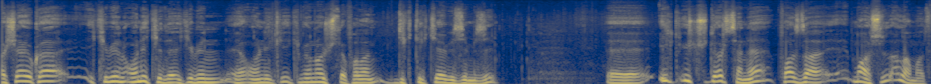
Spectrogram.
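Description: Very slow and very even in loudness, a man's high-pitched voice moves through very wide pitch swings. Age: 70s. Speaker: walnut farmer. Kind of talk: interview.

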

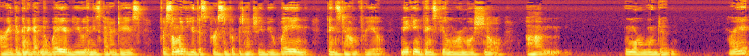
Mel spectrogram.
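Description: The tone is dark and mellow, and somewhat breathy. The speech goes at a fairly quick pace in a monotone, flat intonation. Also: man. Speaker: tarot reader. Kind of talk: casual reading to viewers. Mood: calm, reassuring. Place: home room. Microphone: earbuds.

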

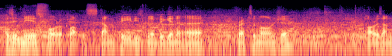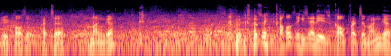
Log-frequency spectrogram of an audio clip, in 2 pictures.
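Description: Against crowd noise in the background, a man speaks at a moderate pace with ordinary pitch variation. He leaves long, frequent pauses, and the sound is dry with no echo. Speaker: family vlogger. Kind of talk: casual vlog chat. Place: station. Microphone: phone near.

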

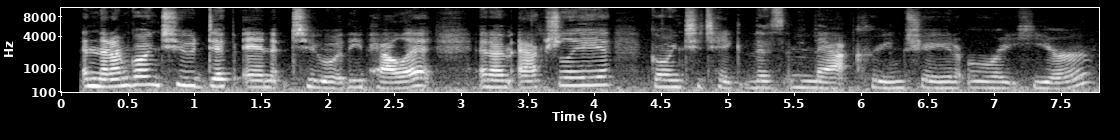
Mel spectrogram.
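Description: Noticeable background noise runs under the clip. A woman speaks with ordinary pitch variation. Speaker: beauty vlogger. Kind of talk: tutorial. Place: home room.

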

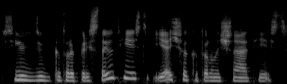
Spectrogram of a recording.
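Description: A woman speaks with lively intonation. The sound is dry, without echo, over a quiet background. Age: 30s. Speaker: psychotherapist and video blogger; video blogger. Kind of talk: personal monologue to camera. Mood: calm, reflective, personal. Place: home room. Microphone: studio mic.

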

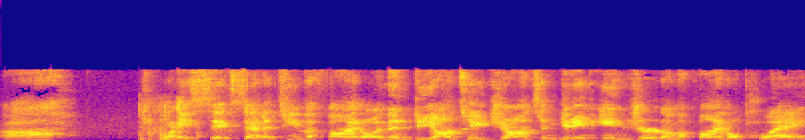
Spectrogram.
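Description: There is audible room echo and light background noise as the voice, raised and projected, moves with ordinary pitch variation. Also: man. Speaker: sports fan streamer host. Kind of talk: angry sports rant, reaction stream. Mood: frustrated, disappointed. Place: home room. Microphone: camera far.

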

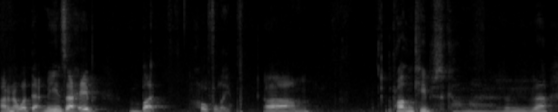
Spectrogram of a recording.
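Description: A man's fairly slow speech with long, frequent pauses and ordinary pitch variation. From US, Boston. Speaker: YouTuber. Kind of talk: live stream chat. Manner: casual, unscripted. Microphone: webcam.

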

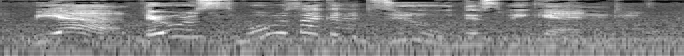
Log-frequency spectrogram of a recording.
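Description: A woman talks at a fairly slow pace. Loud background noise is heard behind her. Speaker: vlogger. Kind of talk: casual vlog chat. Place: car.

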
